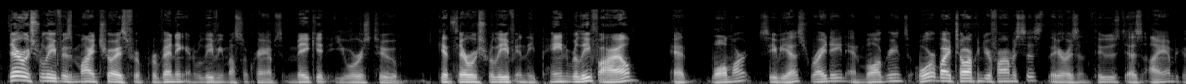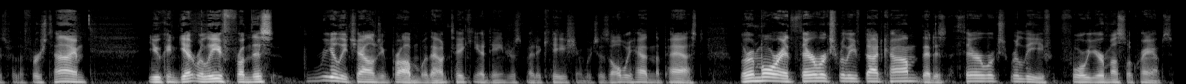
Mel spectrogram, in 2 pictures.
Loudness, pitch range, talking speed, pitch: -19 LUFS, 95-135 Hz, 205 wpm, 110 Hz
